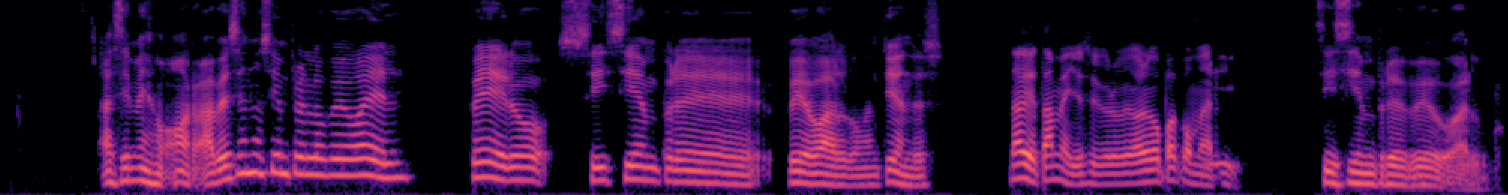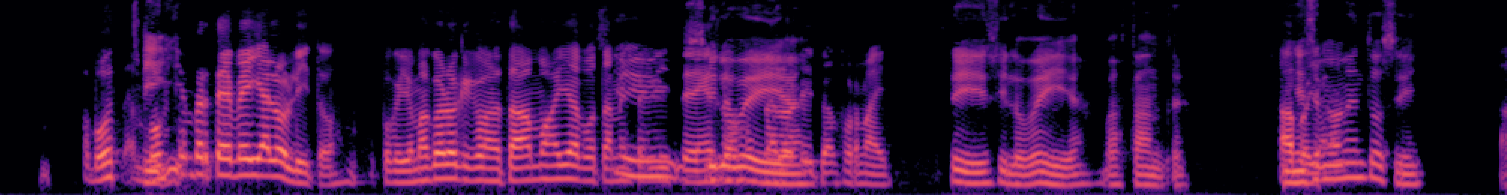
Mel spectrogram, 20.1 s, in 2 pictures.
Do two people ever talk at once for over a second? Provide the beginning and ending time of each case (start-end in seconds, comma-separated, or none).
14.0-15.5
